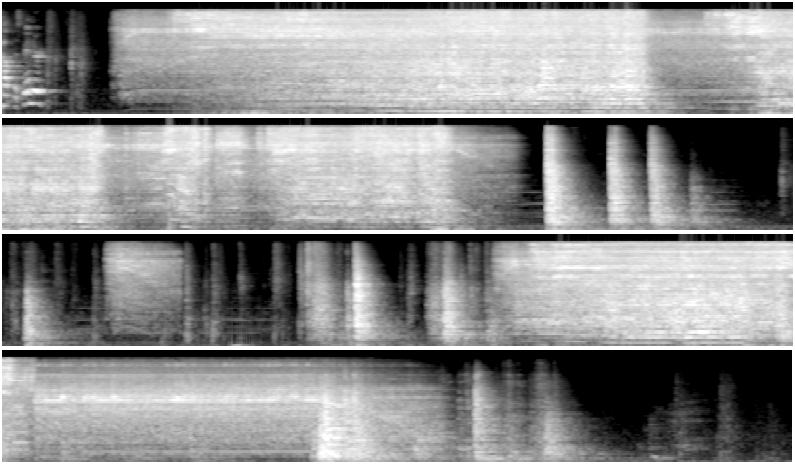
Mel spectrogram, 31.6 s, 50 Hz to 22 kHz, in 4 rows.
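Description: A DeWalt 20V cordless angle grinder with a 4½-inch cut-off wheel cutting through steel angle and strap. It makes two long cuts with short bursts between them, then winds down near the end.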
